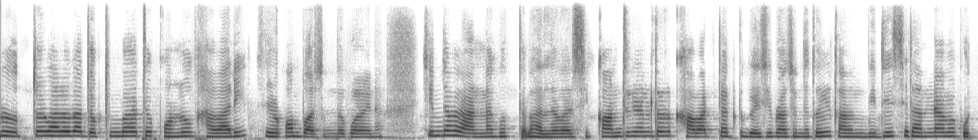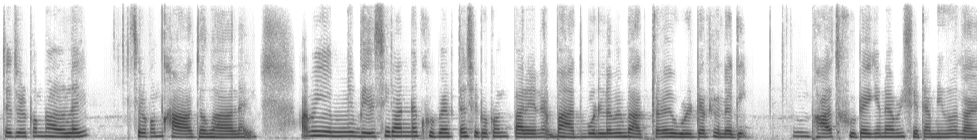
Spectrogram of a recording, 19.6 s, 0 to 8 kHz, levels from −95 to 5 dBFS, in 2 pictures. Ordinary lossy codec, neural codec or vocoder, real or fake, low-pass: none; codec, 16 kHz, 1 kbps, X-Codec, HuBERT features, trained on general audio; fake; none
